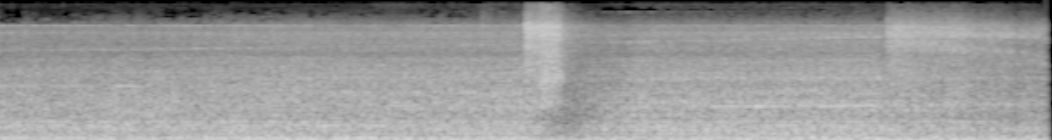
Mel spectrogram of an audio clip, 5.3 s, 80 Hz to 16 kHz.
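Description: Amtrak P42DC and F59PHI diesel locomotives pulling a passenger train away, with a steady low engine rumble. A brief hiss comes about halfway through, and another near the end.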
